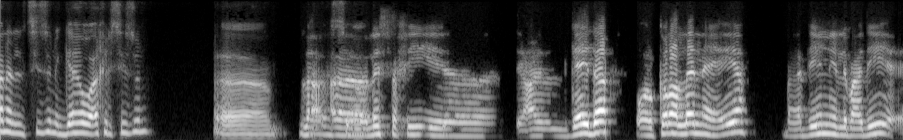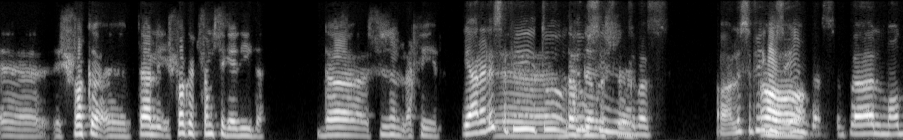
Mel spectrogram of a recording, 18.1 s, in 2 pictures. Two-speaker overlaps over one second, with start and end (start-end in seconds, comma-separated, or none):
14.0-15.4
